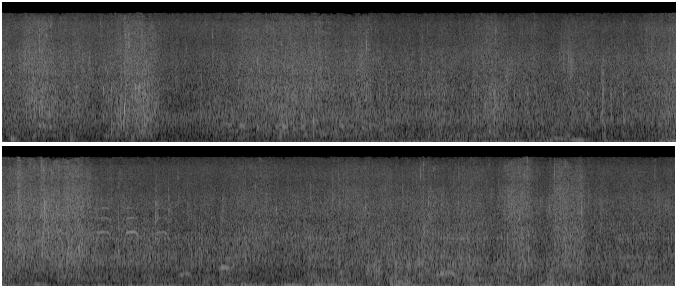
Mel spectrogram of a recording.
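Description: A stormy sea roars steadily for the whole stretch as the tide rises, rough water churning and sloshing against a sailing boat that rocks hard, while strong wind gusts through, loud with no voices.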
